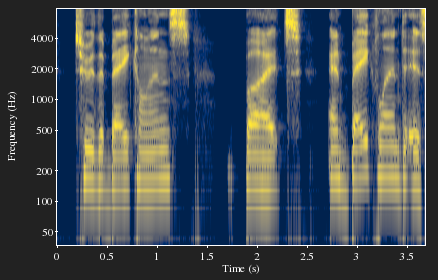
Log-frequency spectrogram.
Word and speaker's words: Baekeland: related per se to the bands but and bakeland is spelled b a e k e l a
